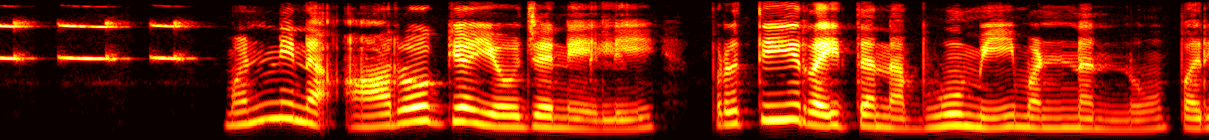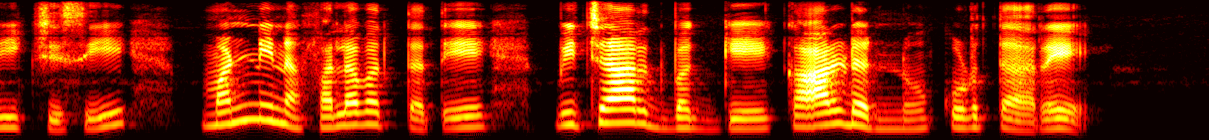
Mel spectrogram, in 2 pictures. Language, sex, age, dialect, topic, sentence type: Kannada, female, 51-55, Mysore Kannada, agriculture, statement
